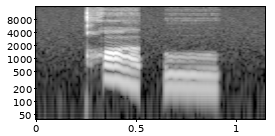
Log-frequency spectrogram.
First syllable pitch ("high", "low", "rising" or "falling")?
falling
